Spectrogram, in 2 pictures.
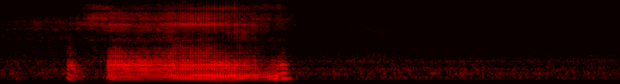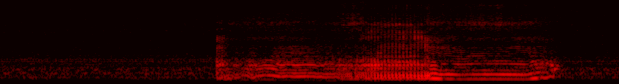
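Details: Pug dog sleeping and snoring, two drawn-out rasping snores roughly four seconds apart, the second wavering in pitch and rattling, separated by near-silent breathing indoors.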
